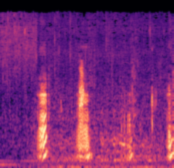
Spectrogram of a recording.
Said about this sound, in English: Elsewhere, hail pelts a cluster of tiny white flowers.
